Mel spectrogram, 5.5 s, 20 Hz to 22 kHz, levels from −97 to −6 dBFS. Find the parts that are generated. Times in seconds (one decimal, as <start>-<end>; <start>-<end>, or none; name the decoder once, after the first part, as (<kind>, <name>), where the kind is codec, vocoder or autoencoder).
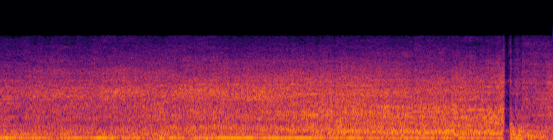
0.0-5.5 (codec, SNAC)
